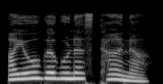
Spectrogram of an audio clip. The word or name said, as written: ಅಯೋಗಗುಣಸ್ಥಾನ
